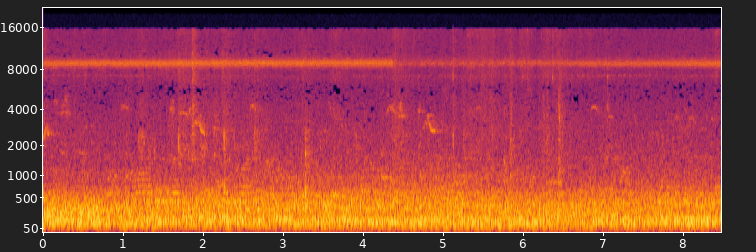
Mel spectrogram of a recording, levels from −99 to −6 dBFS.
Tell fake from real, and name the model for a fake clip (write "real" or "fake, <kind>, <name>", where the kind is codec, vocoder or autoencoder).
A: real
